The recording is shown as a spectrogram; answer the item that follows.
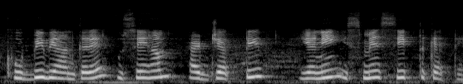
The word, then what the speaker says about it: adjective: तो friends, एडजेक्टिव में D silent है, इसको हम एडजेक्टिव पढ़ते हैं। डी लिखते तो हैं लेकिन पढ़ने में ये साइलेंट है।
